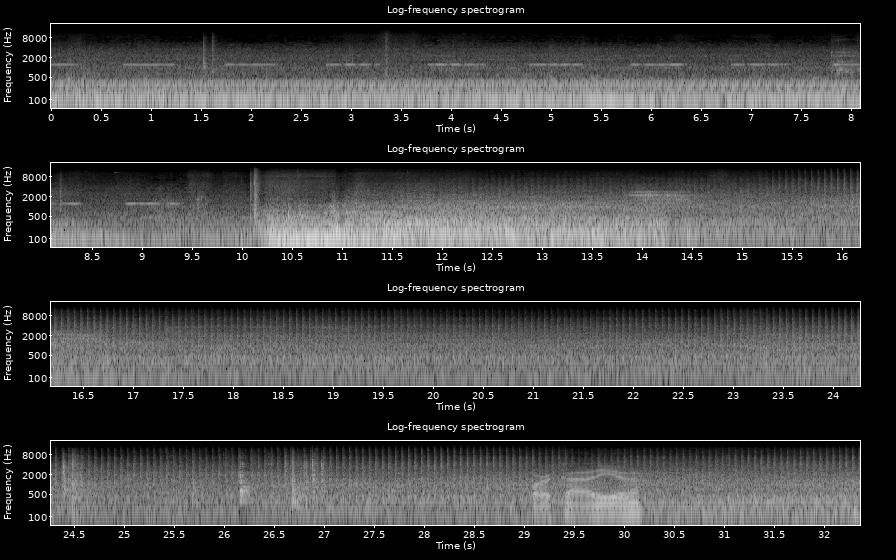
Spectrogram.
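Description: Semi-truck tractor's diesel engine running while it reverses, with its backup alarm beeping at an even pace for about the first nine seconds. Around ten seconds in, a louder low rumble lasts a few seconds; after it the engine idles more quietly, with a few sharp knocks near the end.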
